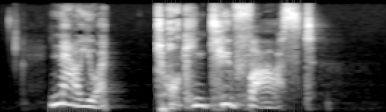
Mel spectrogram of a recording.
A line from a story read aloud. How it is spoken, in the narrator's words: spluttered the fire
